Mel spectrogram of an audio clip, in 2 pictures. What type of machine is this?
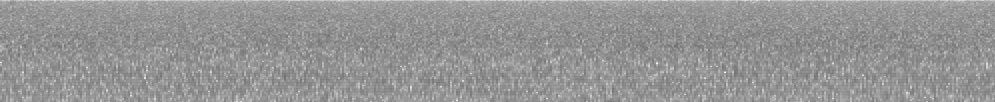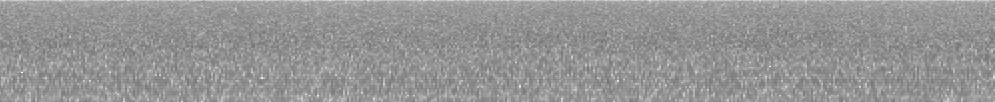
fan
